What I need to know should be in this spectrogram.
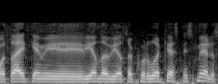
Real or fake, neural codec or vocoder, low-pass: fake; codec, 16 kHz, 2 kbps, X-Codec, HuBERT features, trained on LibriSpeech; 7.2 kHz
